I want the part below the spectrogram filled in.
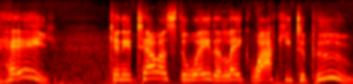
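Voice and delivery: high-pitched, phony put-on American accent. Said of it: "can I do a phony American accent?".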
